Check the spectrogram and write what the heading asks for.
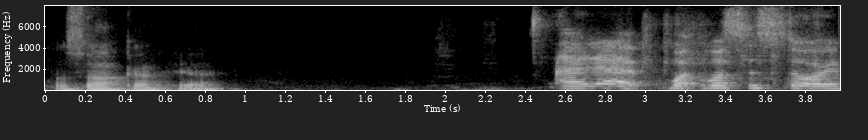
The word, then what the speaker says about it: Osaka: So your newest single, Osaka, is that how you say it? Yeah, like the Japanese city, Osaka.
